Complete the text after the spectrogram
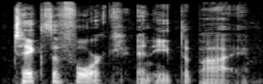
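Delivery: ordinary delivery, nothing marked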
